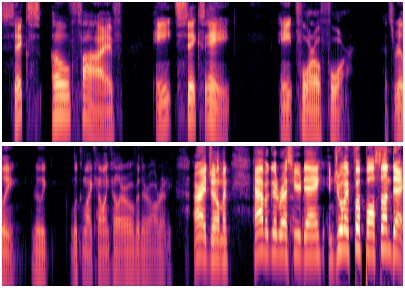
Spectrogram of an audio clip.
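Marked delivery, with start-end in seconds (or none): 0.0-5.2 slowed down, slow and deliberate. Repeating a phone number after being told it was said too fast, slowed down. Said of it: "let me slow it down".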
